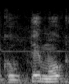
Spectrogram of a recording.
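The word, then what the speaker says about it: Cuauhtémoc: fue enterrar de hecho este cuautemoc son tres sílabas y necesitaba tres sílabas para hacer la rima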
